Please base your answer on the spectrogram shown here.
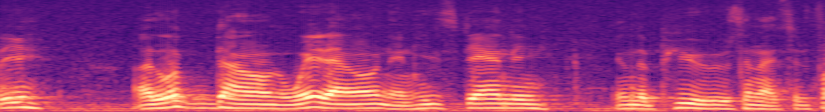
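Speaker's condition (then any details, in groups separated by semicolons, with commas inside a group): Cerebral palsy; since birth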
